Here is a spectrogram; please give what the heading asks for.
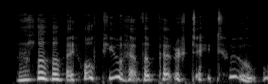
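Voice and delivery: high, mock teary, weepy whine.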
